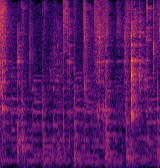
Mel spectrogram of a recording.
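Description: A mixture for golden hedgehogs is pressed firmly into a metal ice cream scoop with a spoon, producing repeated close scraping and clinking of metal against metal in an uneven rhythm.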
